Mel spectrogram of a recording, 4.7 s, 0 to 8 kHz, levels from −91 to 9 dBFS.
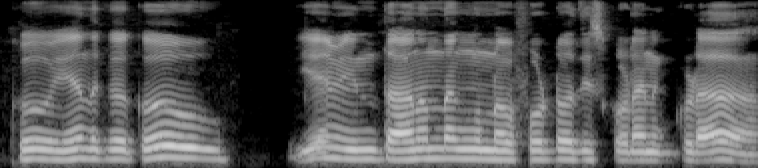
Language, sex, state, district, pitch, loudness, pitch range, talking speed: Telugu, male, Andhra Pradesh, Chittoor, 165 Hz, -17 LUFS, 155-175 Hz, 140 wpm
